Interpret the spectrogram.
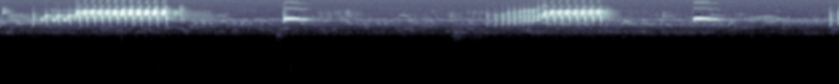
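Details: Rufous-capped warbler (Basileuterus rufifrons) song: two high, accelerating, rattling trills about six seconds apart, each followed a moment later by a single sharp, higher note, over faint background hiss.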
